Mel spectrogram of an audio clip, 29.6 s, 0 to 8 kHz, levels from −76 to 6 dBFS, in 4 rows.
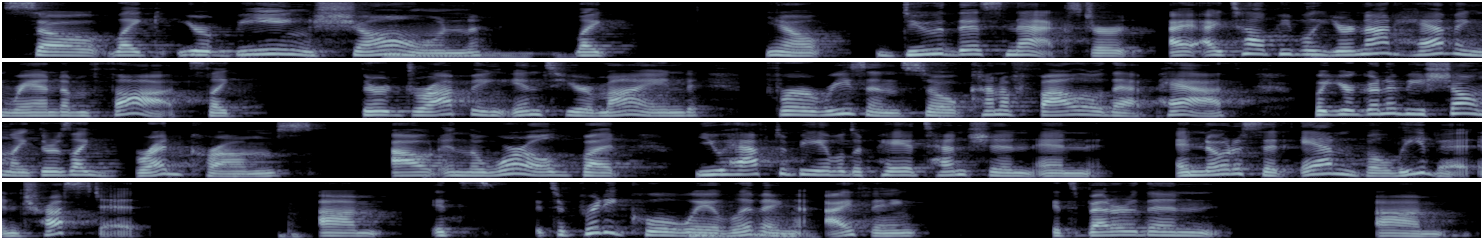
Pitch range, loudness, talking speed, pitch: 155-200 Hz, -23 LUFS, 170 wpm, 175 Hz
